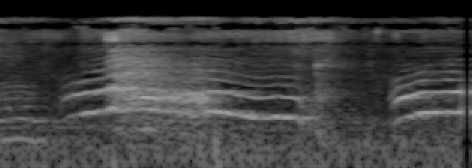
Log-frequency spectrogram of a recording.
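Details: Infant with a first fever, cough and cold: short distressed wails with breaks between them, crying during nasal mucus suctioning as a nurse demonstrates it.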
